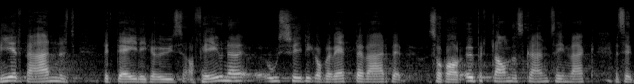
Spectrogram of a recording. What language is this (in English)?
Swiss German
